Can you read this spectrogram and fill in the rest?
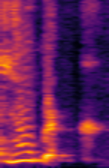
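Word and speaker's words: IUPAC: atomic energy agency I এ আর এটা হলো ইউপ্যাক আই ইউপিএসসি আই এর উচ্চারণ হবে না হবে ইন্টারন্যাশনাল ইন্টারন্যাশনাল ইউনিয়ন অফ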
